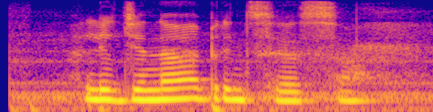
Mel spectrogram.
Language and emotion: Russian, neutral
